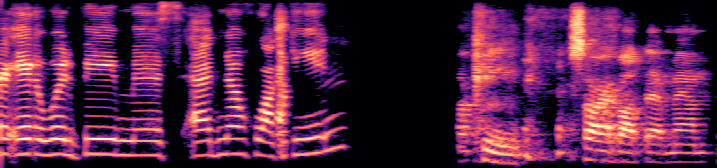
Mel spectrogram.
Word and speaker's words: Joaquín: Give me the correct pronunciation of the last name. Your Honor, it would be Miss Edna Joaquin.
